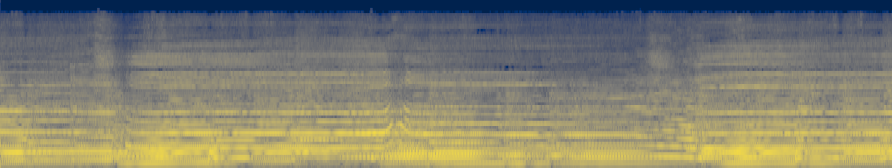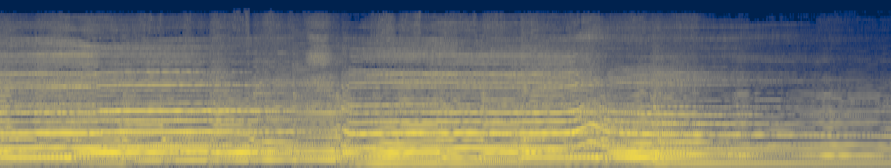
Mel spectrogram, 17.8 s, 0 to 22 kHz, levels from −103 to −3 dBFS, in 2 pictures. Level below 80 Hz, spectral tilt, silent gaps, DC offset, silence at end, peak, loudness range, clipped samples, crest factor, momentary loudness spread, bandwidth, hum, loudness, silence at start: -56 dBFS; -6 dB/octave; none; under 0.1%; 0 s; -2 dBFS; 3 LU; under 0.1%; 14 dB; 8 LU; 14.5 kHz; none; -17 LUFS; 0 s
